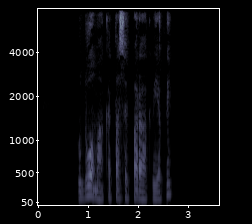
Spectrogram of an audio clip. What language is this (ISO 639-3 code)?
lav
